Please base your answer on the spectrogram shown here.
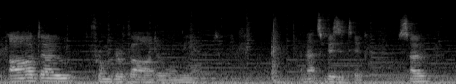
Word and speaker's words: he: have in spanish is e spelt h e but you don't pronounce the h in spanish is silent so i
